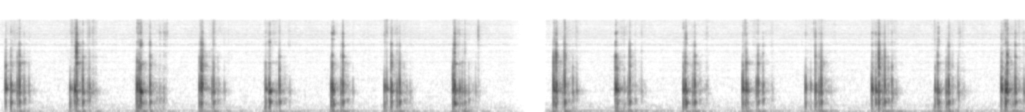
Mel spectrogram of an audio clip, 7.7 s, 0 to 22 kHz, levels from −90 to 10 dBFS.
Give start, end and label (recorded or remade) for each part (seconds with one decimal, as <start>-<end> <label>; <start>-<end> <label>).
0.0-7.7 remade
